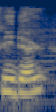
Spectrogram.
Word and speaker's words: Lidl: j'ai acheté chez Lidl je sais pas comment vous dites mais nous en Belgique je crois que ça se prononce Lidl c'est une LED donc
